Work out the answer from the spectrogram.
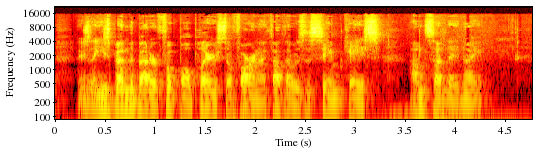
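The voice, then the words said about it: Hoarse, tired, fading voice. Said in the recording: “I am losing my voice ... I am dead tired”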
